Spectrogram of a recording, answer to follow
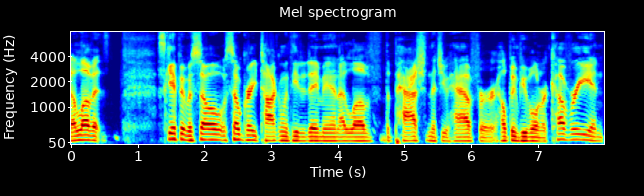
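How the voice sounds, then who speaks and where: On a very clean recording with a silent background, a man with a plain, everyday voice and fairly low pitch talks at a fairly quick pace with fairly even intonation. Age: 30s. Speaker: podcast host. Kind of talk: casual interview.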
